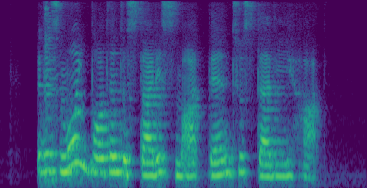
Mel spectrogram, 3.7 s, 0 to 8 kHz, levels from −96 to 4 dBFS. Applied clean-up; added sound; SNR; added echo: neural mask model RNNoise.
